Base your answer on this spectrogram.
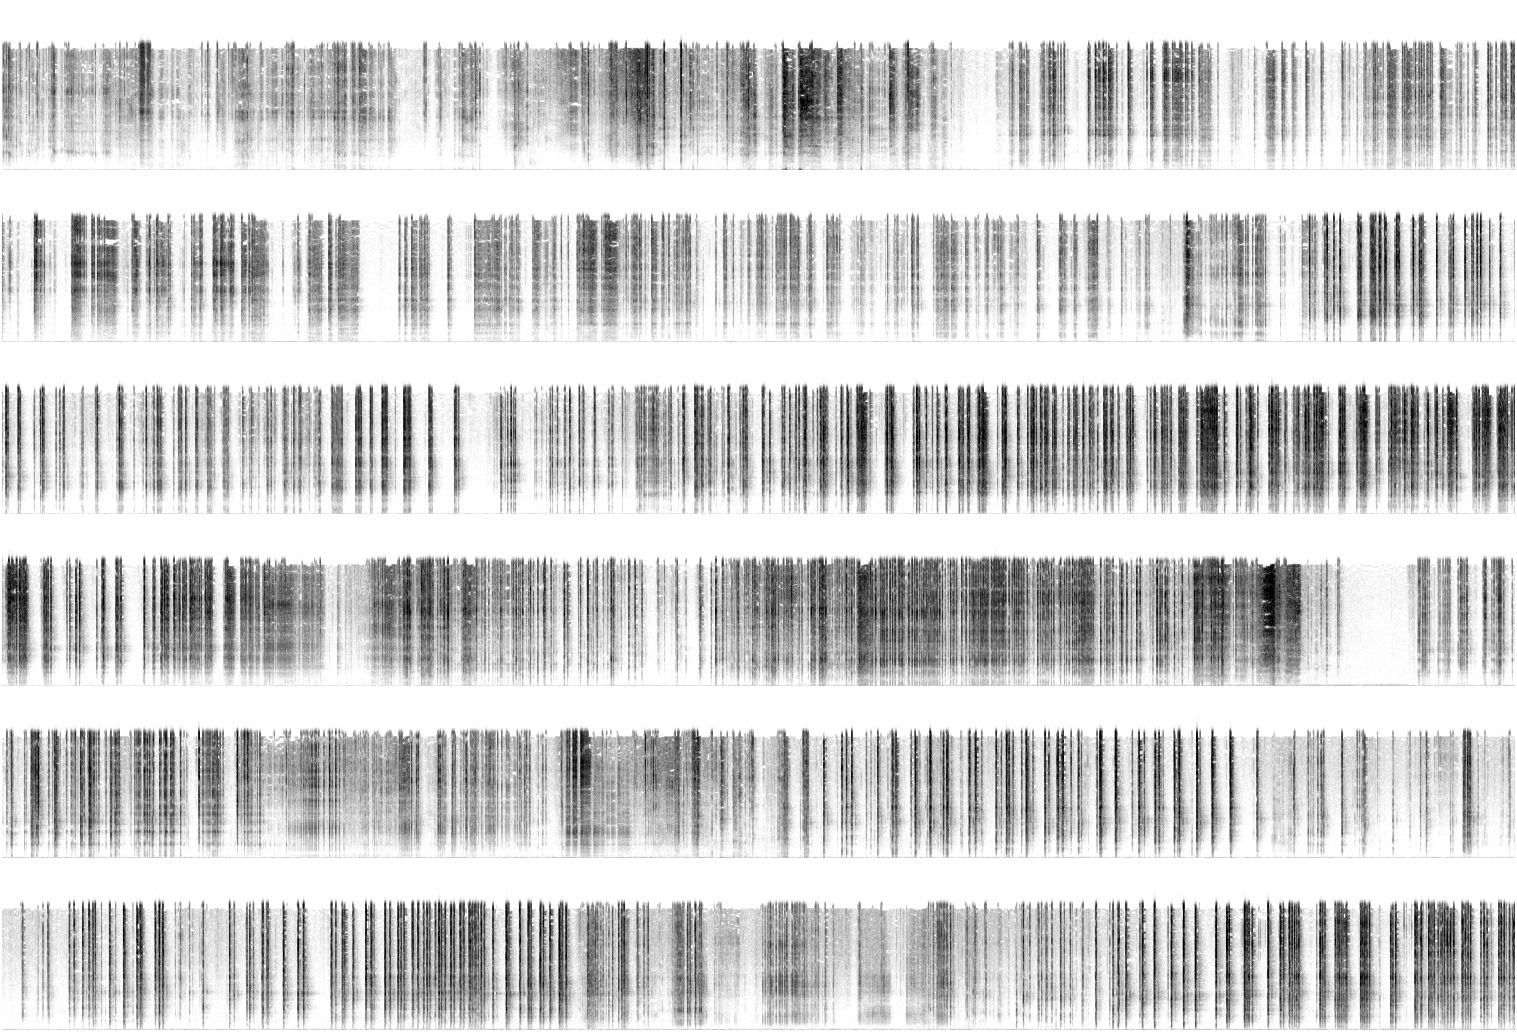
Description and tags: Ice - Styrofoam - Crackling - Foley
Some styrofoam tearing I recorded for a short movie in which glaciers formed. You have to get a little creative with it ;)
Ice, Close-miked, Styrofoam, Foley, Crackling, Pops, Cracks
